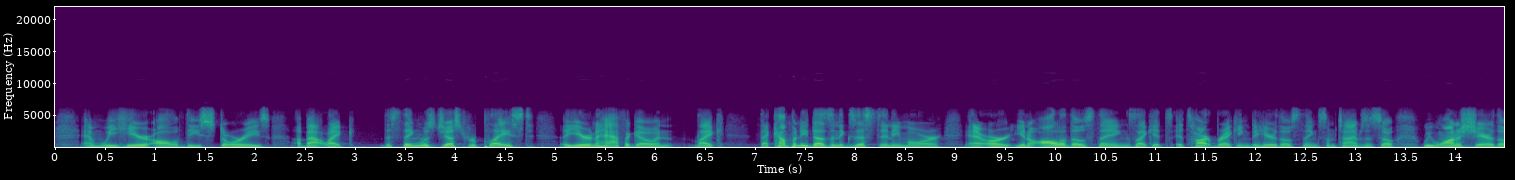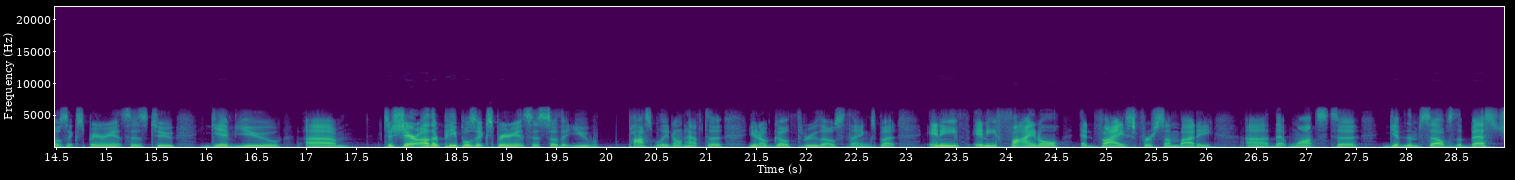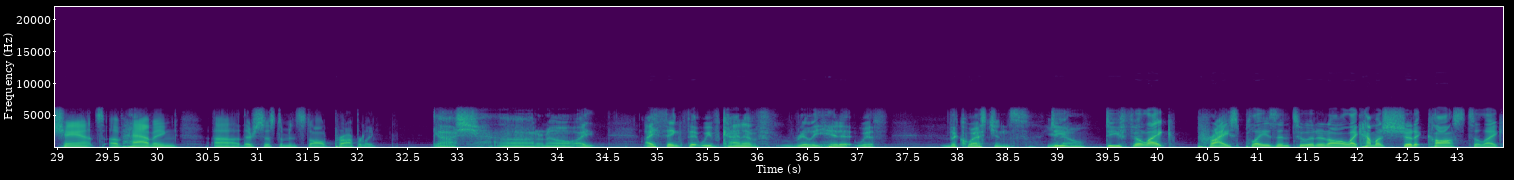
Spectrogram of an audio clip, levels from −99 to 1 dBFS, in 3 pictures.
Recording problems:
high frequencies cut off; noticeable; nothing above 5.5 kHz

